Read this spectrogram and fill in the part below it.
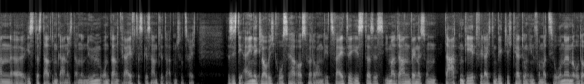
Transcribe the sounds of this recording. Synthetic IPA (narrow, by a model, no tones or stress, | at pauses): anɛ̰ːʔɪst̚d̥asd̥aːtʊmɡa̰ːɐnɪçtanonyːmʊ̰nt̚d̥anɡ̥ʁaɪftd̥asɡ̥əzamtəda̰ːtn̩ʃʊt͡sʁɛ̰çt | d̥as̬ɪst̚d̥iːʔaɪnəɡlaʊbəɪçɡ̥ʁoːsəhɛʁ̞aʊsfɔɐɾəʁ̞ʊŋdiːt͡sv̥aɪtəʔɪst̚d̥as̬ɛsʔɪmɐdanvɛnɛsʊmd̥a̰ːtn̩ɡeːtfɪlaɪçtɪnvɪɐkʰlɪçkʰaɪtʊmʔɪ̰nfɔɐmat͡sjoːnənʔo̰ːdɐ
